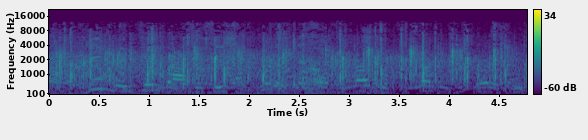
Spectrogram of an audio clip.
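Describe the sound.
A church audience claps for Jesus during a sermon, steadily for about five seconds, a dense, continuous wash of many hands at even loudness, with scattered voices mingling under the applause.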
